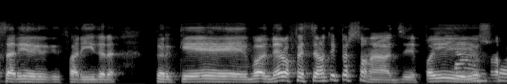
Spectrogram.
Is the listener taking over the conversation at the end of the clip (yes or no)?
no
